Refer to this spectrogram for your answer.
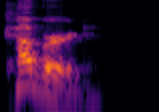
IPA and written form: ˈkʌb.ərd (cupboard)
